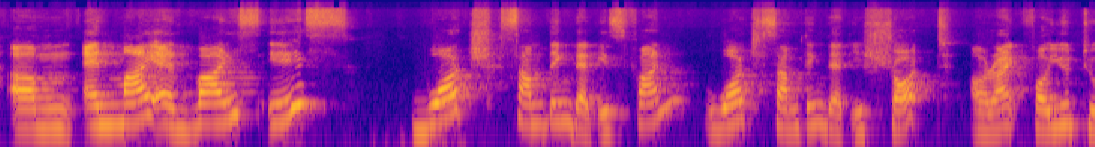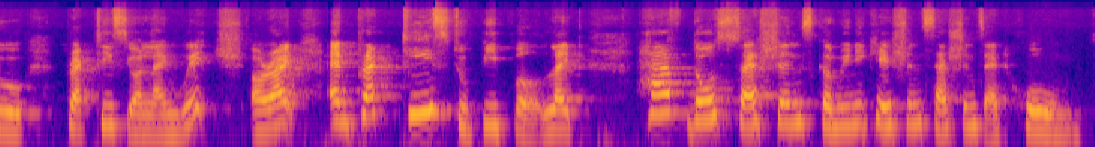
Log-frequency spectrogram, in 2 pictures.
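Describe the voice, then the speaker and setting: A woman's voice: a little high, lively intonation, measured pace. A woman whose first language is Tamil, speaking as a communication trainer in a live online chat, explaining tips and often checking in with "okay?" and "all right?". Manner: instructive, peppers speech with "all right?" and "okay?".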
